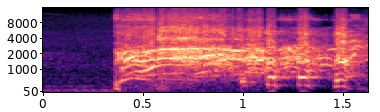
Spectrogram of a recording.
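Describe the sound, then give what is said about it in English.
A person lets out a loud, sustained high-pitched scream, imitating a character shrieking, that starts abruptly after near silence and wavers in pitch for over a second. “Sure, screaming, screaming or whimpering? Oh, he's screaming.”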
